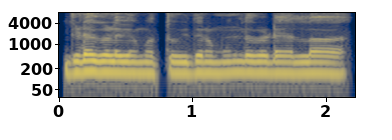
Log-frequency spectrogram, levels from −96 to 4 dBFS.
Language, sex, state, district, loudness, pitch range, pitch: Kannada, male, Karnataka, Koppal, -16 LUFS, 155-160 Hz, 155 Hz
